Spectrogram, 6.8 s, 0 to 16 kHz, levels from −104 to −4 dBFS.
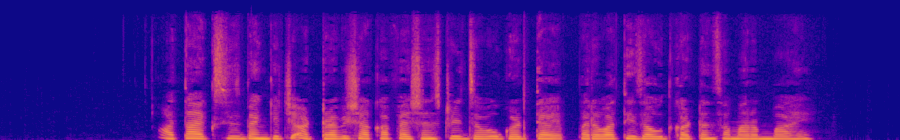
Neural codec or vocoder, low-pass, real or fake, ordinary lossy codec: none; 14.4 kHz; real; AAC, 64 kbps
